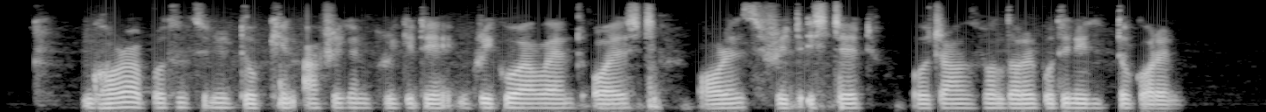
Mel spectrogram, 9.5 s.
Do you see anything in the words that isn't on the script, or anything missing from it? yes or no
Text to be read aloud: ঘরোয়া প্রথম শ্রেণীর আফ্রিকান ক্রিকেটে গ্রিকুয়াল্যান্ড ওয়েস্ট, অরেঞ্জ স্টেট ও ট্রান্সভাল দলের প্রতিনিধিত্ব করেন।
yes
